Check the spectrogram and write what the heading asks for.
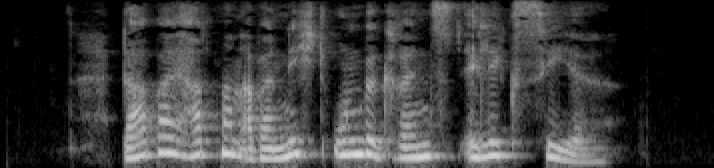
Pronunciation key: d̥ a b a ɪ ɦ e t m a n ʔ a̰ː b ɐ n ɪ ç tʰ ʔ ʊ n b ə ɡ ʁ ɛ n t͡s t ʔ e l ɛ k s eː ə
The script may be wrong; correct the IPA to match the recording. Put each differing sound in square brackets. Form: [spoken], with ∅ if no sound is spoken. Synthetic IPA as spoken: d̥ a b a ɪ ɦ [a] t m a n ʔ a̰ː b ɐ n ɪ ç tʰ ʔ ʊ n b ə ɡ ʁ ɛ n t͡s t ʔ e l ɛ k s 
